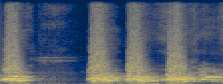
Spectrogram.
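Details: A dog goaded in a bite challenge gives four loud, harsh barks, the first alone and then three in quick succession, with a faint voice in the background.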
